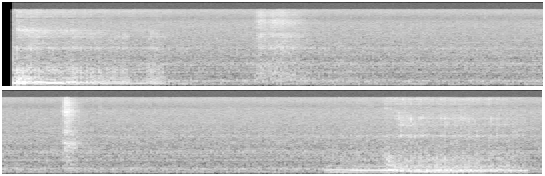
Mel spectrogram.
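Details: Dog snoring loudly like a human, loud enough to wake a napping person: low, rumbling snores on breathing in, two clear snores several seconds apart over soft background hiss.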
